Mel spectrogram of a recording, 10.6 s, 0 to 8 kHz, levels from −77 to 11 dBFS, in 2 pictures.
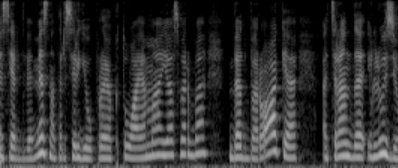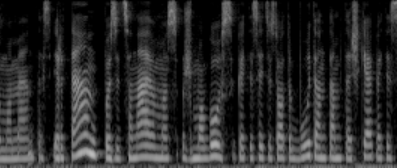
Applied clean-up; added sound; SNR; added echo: none; none; none; none.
